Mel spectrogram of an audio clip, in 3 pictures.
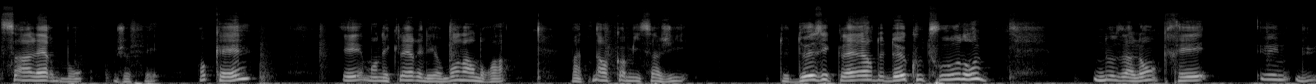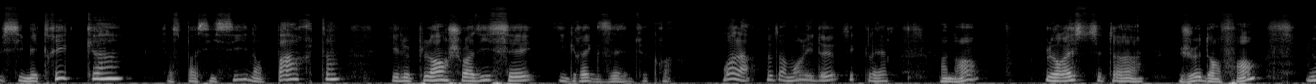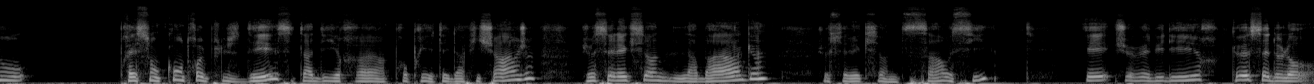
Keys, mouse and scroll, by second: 1.3 click, 2.5-3.9 drag, 4.1-5.5 drag, 5.8 click, 7.2-9.1 drag, 12.2 click, 15.7 click, 17.1 click, 18.8 click, 19.6 click, 20.8-22.2 drag, 22.5-22.9 scroll up 1, 23.3 right click, 24.1-25.3 drag, 28.8 ctrl+d, 33.1 click, 35.6 ctrl+click, 38.5 click.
